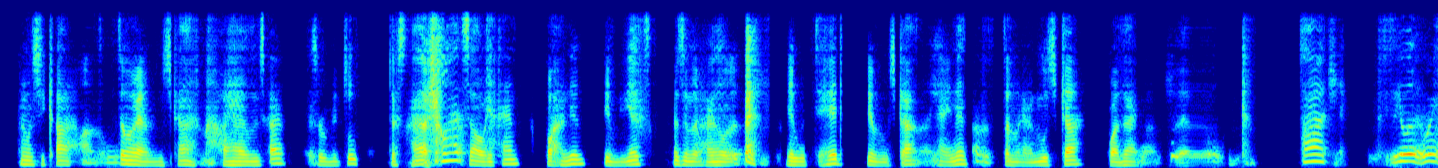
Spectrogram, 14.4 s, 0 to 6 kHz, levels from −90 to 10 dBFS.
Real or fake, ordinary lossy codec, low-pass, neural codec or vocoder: fake; AAC, 48 kbps; 5.4 kHz; codec, 16 kHz, 0.5 kbps, FreqCodec, larger model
